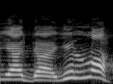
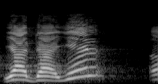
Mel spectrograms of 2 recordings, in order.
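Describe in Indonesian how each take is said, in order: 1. Suku kata terakhir berat, bunyinya seperti o. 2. Suku kata terakhir ringan, dengan bunyi a yang tipis. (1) "bukan pakai o, bukan yadayillah" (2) "dibaca yadillah"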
